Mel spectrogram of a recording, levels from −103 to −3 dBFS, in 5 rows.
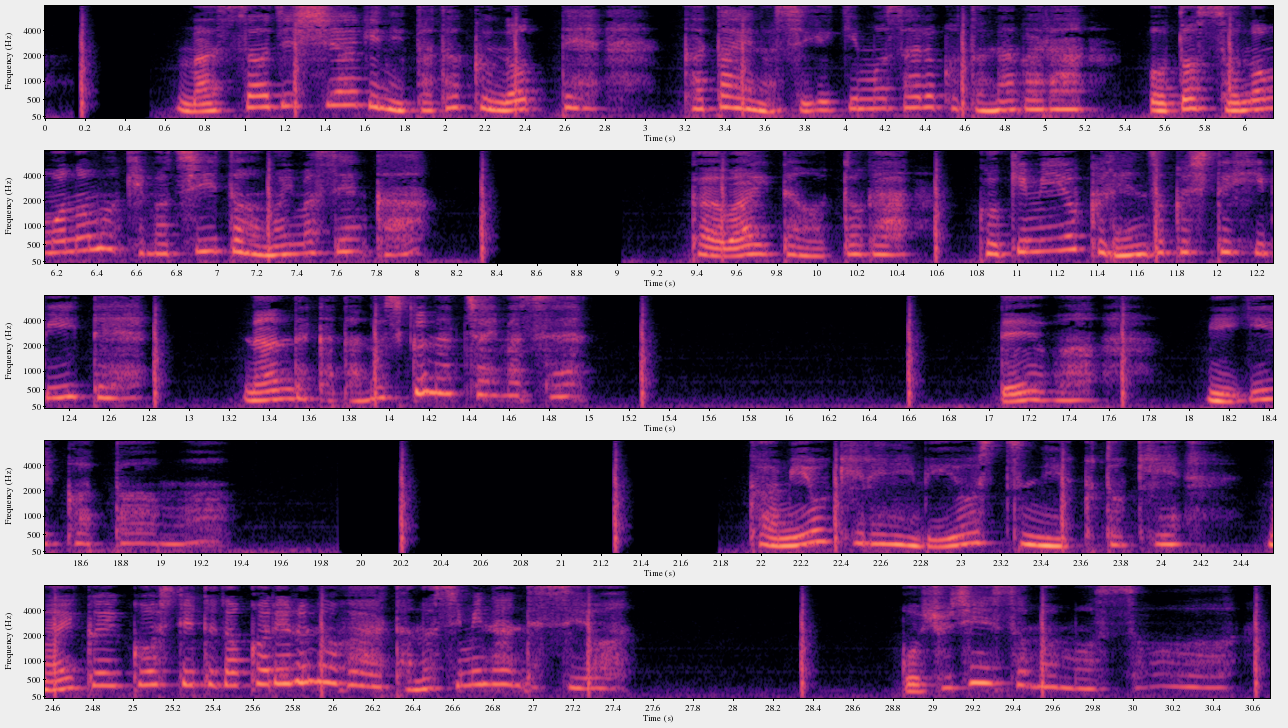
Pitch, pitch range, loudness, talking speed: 265 Hz, 230-310 Hz, -35 LUFS, 235 characters per minute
